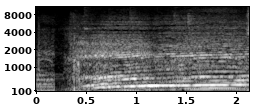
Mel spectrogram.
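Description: cows mooing

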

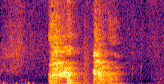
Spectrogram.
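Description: throat clearing

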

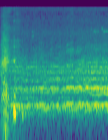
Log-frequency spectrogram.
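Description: bees buzzing

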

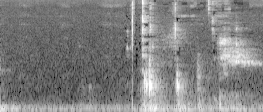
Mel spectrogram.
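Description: computer mouse clicking

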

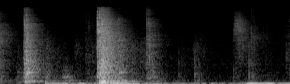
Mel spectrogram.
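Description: front door being opened

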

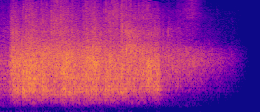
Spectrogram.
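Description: audience applause

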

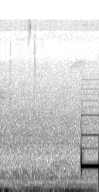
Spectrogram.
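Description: telephone busy signal

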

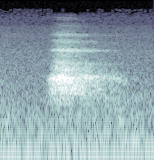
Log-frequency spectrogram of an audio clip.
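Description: sipping coffee

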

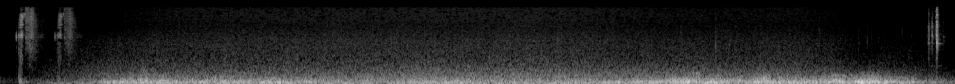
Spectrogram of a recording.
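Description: perfume being sprayed

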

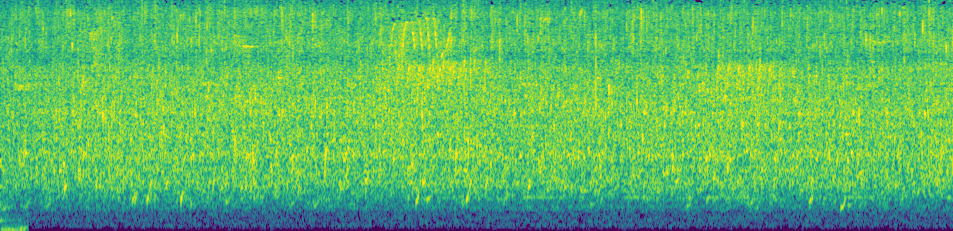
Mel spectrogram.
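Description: flowing river stream

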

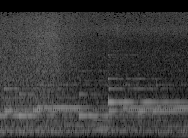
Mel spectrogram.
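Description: gentle ocean waves

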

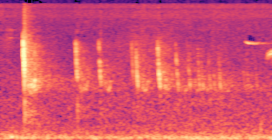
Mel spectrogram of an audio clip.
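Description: birds chirping

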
